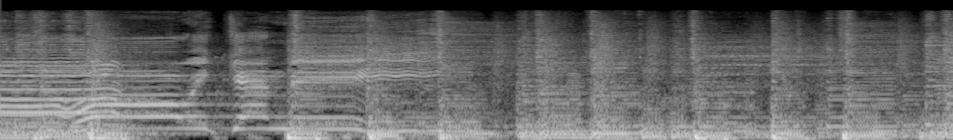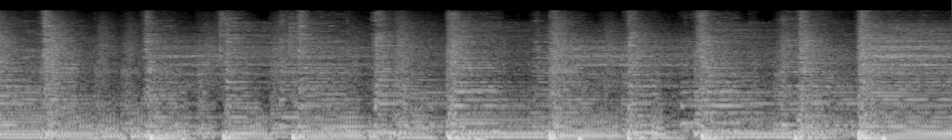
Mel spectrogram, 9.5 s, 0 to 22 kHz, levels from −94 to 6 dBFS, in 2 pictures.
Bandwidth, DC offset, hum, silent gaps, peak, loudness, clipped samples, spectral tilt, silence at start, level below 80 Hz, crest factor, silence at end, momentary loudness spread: 16 kHz; under 0.1%; none; none; 0 dBFS; -19 LUFS; under 0.1%; -5.5 dB/octave; 0 s; -24 dBFS; 18 dB; 0 s; 5 LU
